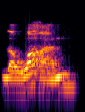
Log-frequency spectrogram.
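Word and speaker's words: lauan: So Lawaan, that's how we pronounce it, but this is how we spell it.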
